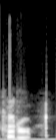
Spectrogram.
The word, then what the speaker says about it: Qatar: met in Doha Qatar that's how you pronounced that Q a ta are that country it's pronounced Qatar so they began meeting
